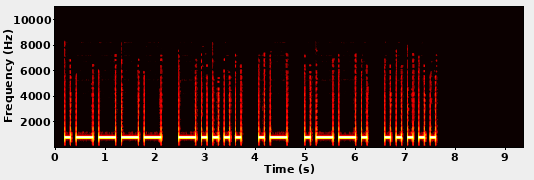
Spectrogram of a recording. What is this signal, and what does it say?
Morse code, heard as a keyed tone, about 10 wpm, 800 Hz. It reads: 16AP5
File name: LEZIONI / 10 SIGNS / 10A SLASH 10wpm 2808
